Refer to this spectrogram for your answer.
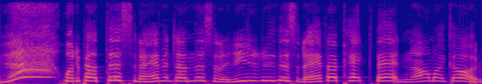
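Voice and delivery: high, frantic inner voice; anxious brain voice. Retold or imitated. Her anxious brain listing tasks before the trip, high and frantic. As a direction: play the panicking brain in a high pitch. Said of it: "my brain was like".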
